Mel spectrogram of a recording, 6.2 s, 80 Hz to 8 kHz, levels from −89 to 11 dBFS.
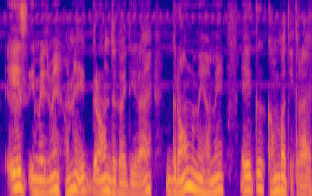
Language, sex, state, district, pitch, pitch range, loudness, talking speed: Hindi, male, Uttarakhand, Tehri Garhwal, 140 Hz, 130-155 Hz, -16 LUFS, 175 wpm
